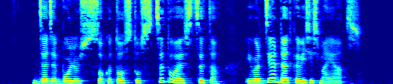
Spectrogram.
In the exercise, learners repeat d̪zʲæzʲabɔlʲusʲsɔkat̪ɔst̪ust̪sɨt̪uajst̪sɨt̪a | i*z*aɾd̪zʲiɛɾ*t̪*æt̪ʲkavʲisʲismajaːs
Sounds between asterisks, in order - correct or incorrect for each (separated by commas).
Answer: incorrect, incorrect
